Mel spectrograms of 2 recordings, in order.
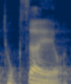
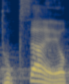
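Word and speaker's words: δόξα: 그리스어로 영광이 독사예요. 뱀 아니에요. 그냥 헬라어가 독사예요. 발음이.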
